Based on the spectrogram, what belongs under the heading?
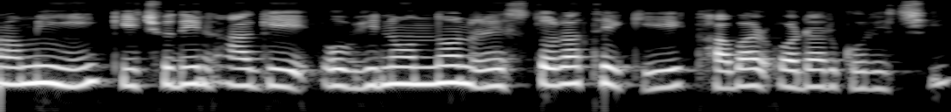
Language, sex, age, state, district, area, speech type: Bengali, female, 30-45, West Bengal, North 24 Parganas, rural, spontaneous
